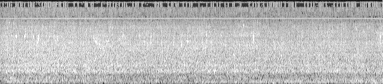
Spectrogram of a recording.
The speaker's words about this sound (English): the trickling sound of the river in the background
